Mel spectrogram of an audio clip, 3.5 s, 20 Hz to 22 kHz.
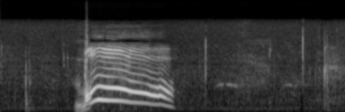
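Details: A female chacma baboon sits as troop sentinel on a sunrise drive at Djuma Game Reserve, 7:30 AM, 6 April 2017. She gives one loud, hoarse, drawn-out call, rising sharply then sagging; it is not quite an alarm call but is communicating with the troop, with faint distant replies.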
